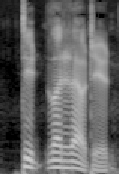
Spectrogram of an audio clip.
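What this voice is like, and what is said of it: Character voice for his brain. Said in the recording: “This is my impression of my brain.”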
